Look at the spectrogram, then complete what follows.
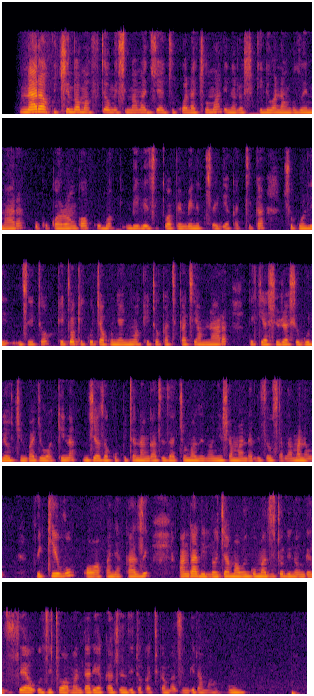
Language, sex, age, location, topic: Swahili, female, 18-24, Nairobi, government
